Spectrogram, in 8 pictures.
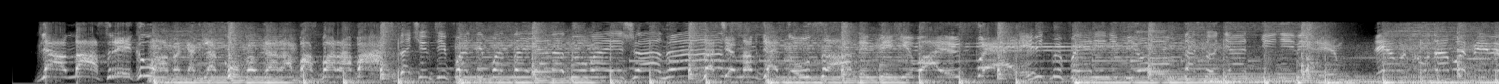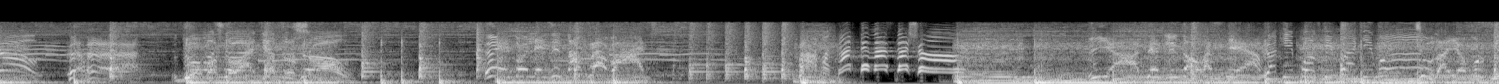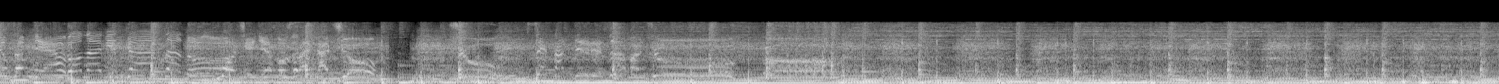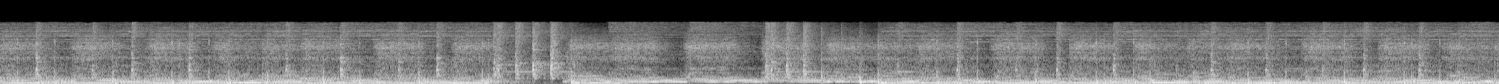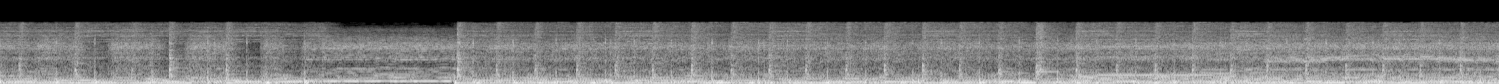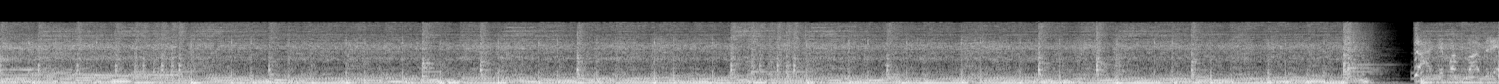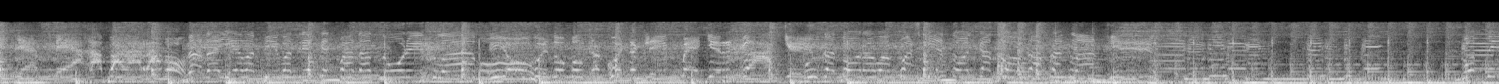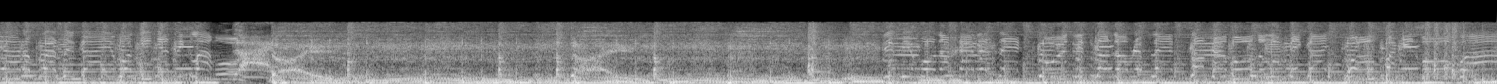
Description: Слушай и ОХУЕВАЙ уважаемый товаРищ.. вот Где калужСкий ТРЕШ-МЕТАЛЛ.... Качесво естессна УРЕЗал.. а то НЕ вЛеЗЕть!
